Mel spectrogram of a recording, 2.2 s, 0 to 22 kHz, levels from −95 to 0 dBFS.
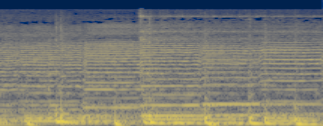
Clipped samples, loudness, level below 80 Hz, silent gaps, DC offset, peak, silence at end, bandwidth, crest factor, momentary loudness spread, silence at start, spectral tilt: under 0.1%; -15 LUFS; -24 dBFS; none; under 0.1%; 0 dBFS; 0 s; 16.5 kHz; 14 dB; 2 LU; 0 s; -5 dB/octave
